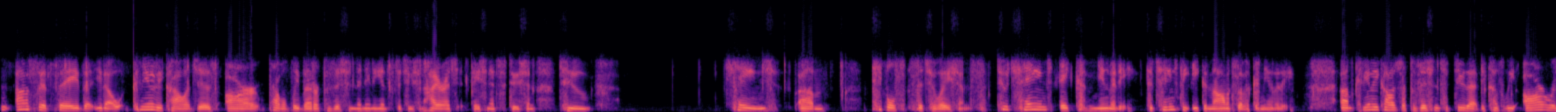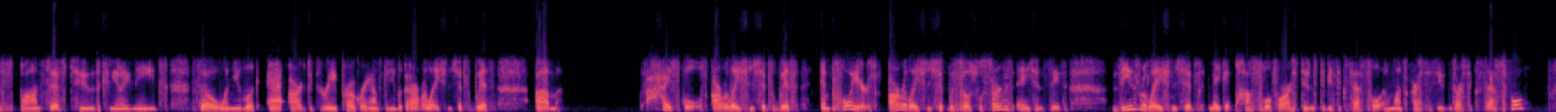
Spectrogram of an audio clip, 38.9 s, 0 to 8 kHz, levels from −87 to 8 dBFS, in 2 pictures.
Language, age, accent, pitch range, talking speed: English, 40-59, American, 140-170 Hz, 145 wpm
